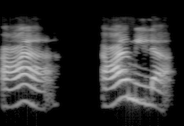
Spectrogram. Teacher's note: Ain letter from the middle portion of the throat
